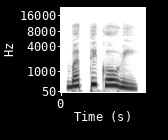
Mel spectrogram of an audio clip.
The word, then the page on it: ಬತ್ತಿಕೋವಿ: kannada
